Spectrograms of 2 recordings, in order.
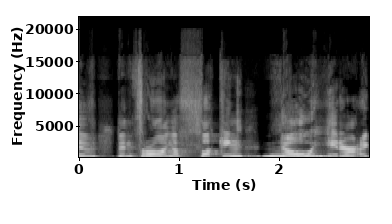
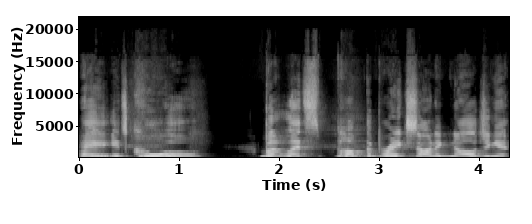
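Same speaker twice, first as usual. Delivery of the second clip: normal talking voice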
